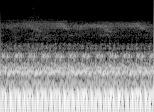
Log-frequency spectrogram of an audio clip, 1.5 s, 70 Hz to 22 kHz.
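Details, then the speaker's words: Ford Mustang GT bought from Copart after sitting a long time, with a fiberglass or carbon hood; a steady, even V8 idle with a deep regular burble and no knocks, misses or ticks, so it runs really well. "Yes, it runs. And it runs really really well."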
